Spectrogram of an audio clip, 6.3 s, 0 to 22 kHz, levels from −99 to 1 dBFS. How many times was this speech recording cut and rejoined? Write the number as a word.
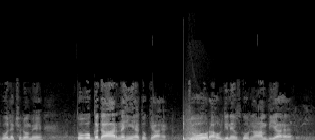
one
